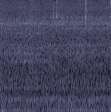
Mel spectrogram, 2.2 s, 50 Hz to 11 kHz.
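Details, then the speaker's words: Properly working extruder stepper motor on a DRV8825 driver (set to about 1 A, MKS board, Marlin) extruding slowly: low steady hum, no squeal, nowhere near as loud as the hot, squealing motor, and still ice-cold. "nowhere near as loud and yeah I mean this one's still ice-cold that one's safe"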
